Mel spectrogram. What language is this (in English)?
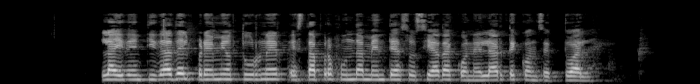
Spanish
